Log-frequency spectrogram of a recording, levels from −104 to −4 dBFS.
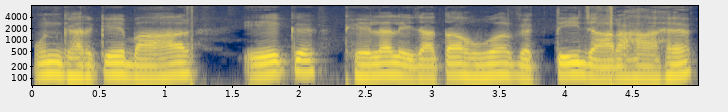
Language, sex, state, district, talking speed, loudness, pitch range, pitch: Hindi, male, Uttar Pradesh, Lalitpur, 155 wpm, -13 LUFS, 105-125 Hz, 120 Hz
